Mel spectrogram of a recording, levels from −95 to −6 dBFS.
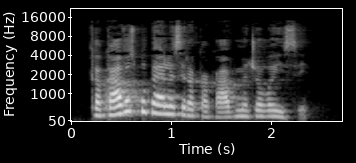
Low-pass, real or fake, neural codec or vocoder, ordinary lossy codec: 14.4 kHz; real; none; MP3, 64 kbps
